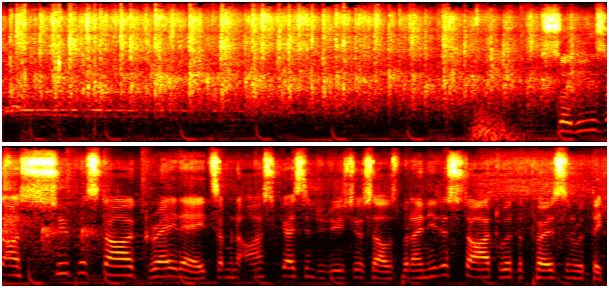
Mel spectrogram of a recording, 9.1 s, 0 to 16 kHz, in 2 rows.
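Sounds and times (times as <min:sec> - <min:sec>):
high school audience applauding spelling bee champions: 0:00.0 - 0:05.3
speech: 0:04.2 - 0:09.0.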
